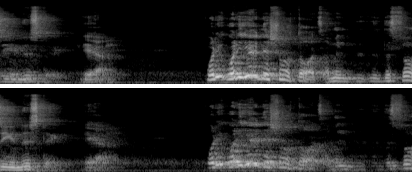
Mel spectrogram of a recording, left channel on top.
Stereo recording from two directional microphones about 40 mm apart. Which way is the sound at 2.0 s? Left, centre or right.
Left.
